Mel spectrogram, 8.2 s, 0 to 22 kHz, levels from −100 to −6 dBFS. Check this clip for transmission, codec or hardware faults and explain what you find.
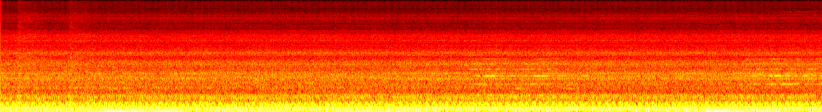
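One fault runs through the whole clip: a doubled audio track. Every sound is followed about half a second later by a full-band copy at roughly the same loudness, with no decay or room colour, so each event lands twice like a hard slapback. The likely cause is the audio being picked up a second time through a slower path, or an edit leaving two copies out of step. On a waveform, each transient has a twin about half a second later. A spectrogram shows the same pattern repeated along the time axis at that spacing.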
